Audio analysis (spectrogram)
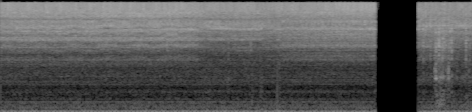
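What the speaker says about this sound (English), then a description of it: "we're spraying bath bombs" Airbrush spraying paint onto bath bombs, a steady close hiss of air running for several seconds, then cutting out abruptly before briefly resuming.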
